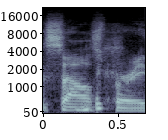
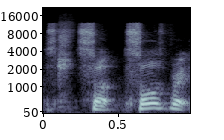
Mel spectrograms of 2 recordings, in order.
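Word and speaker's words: Salisbury: the worse glou okay I'm pretty sure I've been mispronouncing Salsbury the entire episode including right now but soulsbury Salsbury got right soulsbury that's where I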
